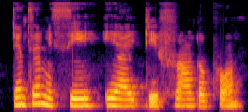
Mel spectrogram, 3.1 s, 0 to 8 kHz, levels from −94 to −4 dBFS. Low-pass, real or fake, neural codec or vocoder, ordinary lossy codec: 7.2 kHz; fake; vocoder, 44.1 kHz, 128 mel bands every 256 samples, BigVGAN v2; none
